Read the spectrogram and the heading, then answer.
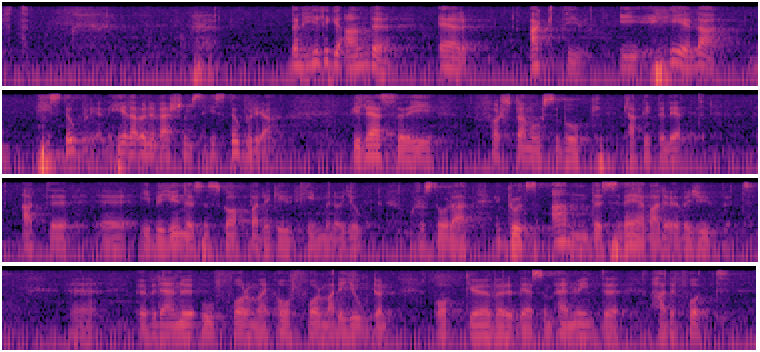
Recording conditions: large echoing room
